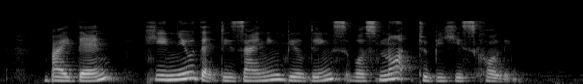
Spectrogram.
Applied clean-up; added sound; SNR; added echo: none; none; none; none.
